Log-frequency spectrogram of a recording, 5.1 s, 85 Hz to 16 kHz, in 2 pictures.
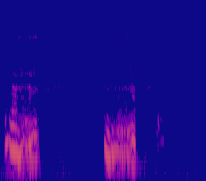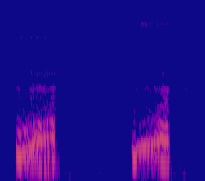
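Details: Female French bulldog puppy asleep in the owner's lap, snoring: four rough, rattling snores in a slow regular rhythm, about 40 a minute, with quiet pauses between breaths.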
